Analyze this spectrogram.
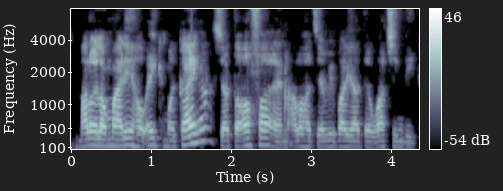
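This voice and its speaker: Warm, gracious man from Tonga. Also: mid-range voice, very fast, phone-quality sound. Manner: warm, grateful, laughs easily. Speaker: podcast co-host. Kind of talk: casual podcast chat.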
